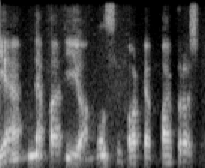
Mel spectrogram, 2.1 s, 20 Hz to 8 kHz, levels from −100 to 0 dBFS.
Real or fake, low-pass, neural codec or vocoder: fake; 7.2 kHz; codec, 24 kHz, 0.9 kbps, WavTokenizer, medium speech release version 2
